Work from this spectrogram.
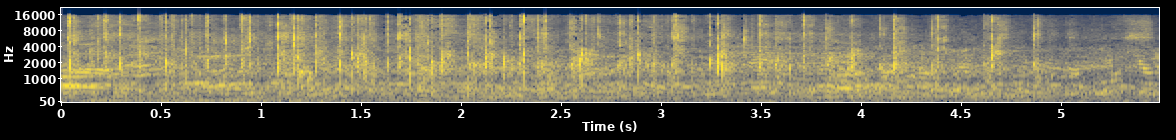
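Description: Spectators at an amateur cycling race's results ceremony in Lonate Ceppino give scattered, brisk applause, their claps rising over a continuous babble of nearby crowd chatter.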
